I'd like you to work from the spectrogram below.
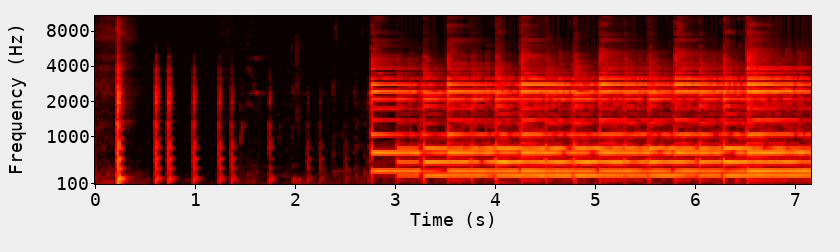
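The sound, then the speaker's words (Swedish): An electric guitar plays a few sparse muted plucks, then rings out a sustained, effected chord whose notes repeat in a steady, layered rhythmic echo from two simultaneous delays, one on quarter notes and one on dotted eighths, loud and upfront. “om man lägger till fjärdedelar och dotted eights så får man den här rytmiseringen som han är känd för, men man får det lite fetare i och med att du har två delayer samtidigt.”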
